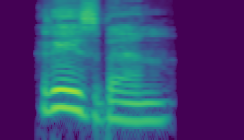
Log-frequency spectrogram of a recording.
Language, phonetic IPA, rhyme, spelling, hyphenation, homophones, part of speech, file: Hungarian, [ˈreːzbɛn], -ɛn, részben, rész‧ben, rézben, adverb / noun, Hu-részben.ogg
- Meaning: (adverb) partly, partially, in part, to an extent; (noun) inessive singular of rész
